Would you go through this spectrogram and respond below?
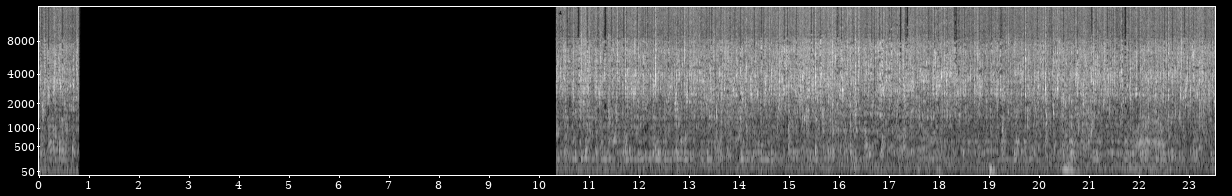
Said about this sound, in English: I'm not peeing. That's the bathtub I'm doing off the hot water stuff.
